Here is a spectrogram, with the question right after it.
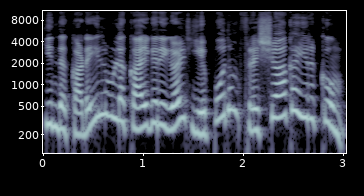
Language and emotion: Tamil, happy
